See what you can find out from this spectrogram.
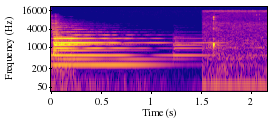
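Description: A single deep clock bell strikes once for eleven o'clock in a city centre, its rich ringing tone slowly decaying before cutting off abruptly into low background noise.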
